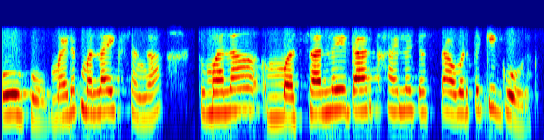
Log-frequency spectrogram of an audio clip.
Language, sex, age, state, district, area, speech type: Marathi, female, 30-45, Maharashtra, Buldhana, urban, conversation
